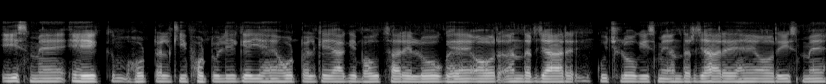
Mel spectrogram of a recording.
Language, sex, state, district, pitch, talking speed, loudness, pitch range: Hindi, male, Himachal Pradesh, Shimla, 135 Hz, 205 wpm, -21 LUFS, 130-135 Hz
